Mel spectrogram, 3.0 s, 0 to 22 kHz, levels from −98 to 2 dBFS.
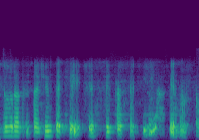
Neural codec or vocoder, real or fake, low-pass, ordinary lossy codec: codec, 24 kHz, 0.9 kbps, WavTokenizer, medium music audio release; fake; 5.4 kHz; AAC, 48 kbps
